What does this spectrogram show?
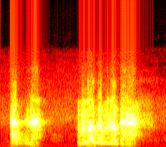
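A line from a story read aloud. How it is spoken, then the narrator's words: Shout. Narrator (Russian): выкрикнула Дуа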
